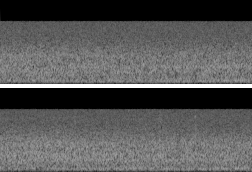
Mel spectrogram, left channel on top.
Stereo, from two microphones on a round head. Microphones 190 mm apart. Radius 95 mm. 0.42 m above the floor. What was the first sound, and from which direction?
Only background noise.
